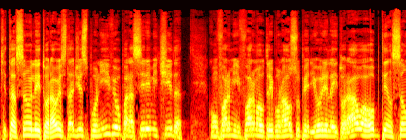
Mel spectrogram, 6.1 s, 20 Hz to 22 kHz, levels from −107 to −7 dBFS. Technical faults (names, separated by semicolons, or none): channel delay (comb filtering)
